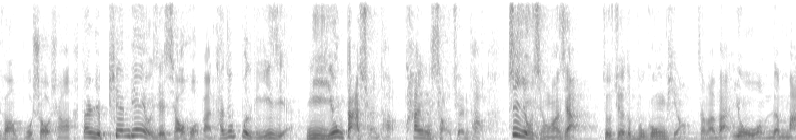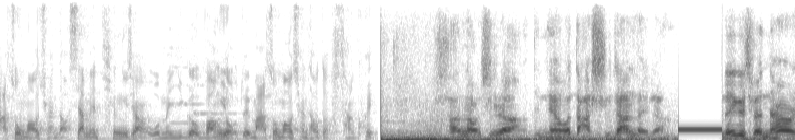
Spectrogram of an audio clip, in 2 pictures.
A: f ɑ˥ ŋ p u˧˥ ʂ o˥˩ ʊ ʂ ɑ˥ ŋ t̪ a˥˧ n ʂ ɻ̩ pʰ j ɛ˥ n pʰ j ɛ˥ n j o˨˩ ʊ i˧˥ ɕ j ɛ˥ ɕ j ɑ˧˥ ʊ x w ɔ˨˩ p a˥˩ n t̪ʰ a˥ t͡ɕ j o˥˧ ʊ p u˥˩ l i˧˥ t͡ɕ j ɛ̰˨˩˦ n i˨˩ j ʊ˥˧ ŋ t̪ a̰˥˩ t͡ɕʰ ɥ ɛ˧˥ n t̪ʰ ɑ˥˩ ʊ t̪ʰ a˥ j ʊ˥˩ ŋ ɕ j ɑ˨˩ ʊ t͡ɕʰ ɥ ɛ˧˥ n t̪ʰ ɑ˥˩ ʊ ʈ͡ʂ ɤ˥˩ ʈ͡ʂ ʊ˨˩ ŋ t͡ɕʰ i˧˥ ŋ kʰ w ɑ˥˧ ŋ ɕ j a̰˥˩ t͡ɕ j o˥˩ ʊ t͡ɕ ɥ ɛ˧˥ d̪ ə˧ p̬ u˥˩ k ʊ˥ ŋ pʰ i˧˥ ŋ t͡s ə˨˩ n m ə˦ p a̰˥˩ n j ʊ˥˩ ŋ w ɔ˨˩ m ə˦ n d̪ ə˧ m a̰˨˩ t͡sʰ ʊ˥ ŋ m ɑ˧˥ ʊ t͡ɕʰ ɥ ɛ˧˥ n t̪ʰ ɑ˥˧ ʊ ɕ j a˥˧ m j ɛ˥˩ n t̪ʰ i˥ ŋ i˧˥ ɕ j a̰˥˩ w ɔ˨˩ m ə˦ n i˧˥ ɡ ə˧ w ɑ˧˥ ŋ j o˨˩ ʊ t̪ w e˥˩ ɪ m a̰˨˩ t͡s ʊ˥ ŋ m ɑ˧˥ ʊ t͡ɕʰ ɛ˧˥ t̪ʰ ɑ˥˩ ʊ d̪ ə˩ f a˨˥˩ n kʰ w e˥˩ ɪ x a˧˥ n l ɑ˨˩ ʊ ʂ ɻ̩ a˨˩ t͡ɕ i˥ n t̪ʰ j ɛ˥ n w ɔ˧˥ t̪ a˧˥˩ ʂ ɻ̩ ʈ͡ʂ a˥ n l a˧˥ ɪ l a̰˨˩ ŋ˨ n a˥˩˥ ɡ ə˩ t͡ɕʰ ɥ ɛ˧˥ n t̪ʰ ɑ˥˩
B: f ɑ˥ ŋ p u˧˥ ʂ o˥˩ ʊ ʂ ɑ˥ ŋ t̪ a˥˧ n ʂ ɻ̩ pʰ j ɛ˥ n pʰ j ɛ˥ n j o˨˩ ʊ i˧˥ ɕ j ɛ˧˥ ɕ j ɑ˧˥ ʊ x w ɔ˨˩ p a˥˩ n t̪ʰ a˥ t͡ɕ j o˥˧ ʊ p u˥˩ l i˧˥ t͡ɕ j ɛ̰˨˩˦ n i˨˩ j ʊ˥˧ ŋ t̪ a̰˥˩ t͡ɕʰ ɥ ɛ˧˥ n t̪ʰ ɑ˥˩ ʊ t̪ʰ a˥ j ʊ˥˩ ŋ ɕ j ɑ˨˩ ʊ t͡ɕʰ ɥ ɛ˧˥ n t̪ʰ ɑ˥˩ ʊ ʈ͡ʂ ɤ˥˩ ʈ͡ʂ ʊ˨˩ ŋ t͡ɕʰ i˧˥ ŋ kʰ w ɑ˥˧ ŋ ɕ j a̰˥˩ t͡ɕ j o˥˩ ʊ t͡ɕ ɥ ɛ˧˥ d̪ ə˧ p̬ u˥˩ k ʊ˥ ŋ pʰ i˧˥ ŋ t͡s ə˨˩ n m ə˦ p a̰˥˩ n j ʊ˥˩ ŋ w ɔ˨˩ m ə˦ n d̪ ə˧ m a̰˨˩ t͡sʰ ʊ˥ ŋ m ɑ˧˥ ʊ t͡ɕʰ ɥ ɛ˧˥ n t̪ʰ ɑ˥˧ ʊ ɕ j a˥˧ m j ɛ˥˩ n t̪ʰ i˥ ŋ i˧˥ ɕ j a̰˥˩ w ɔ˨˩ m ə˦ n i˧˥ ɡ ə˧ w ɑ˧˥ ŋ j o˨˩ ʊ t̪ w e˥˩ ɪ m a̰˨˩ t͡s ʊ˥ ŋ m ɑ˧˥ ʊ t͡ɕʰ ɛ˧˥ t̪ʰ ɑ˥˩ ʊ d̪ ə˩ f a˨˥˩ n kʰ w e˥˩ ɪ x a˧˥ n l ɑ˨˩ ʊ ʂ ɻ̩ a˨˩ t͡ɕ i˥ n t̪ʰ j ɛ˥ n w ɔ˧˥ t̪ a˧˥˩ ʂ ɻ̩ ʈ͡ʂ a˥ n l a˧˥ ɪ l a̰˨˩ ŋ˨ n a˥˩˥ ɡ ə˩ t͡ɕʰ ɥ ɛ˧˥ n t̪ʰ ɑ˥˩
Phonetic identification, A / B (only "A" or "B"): A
